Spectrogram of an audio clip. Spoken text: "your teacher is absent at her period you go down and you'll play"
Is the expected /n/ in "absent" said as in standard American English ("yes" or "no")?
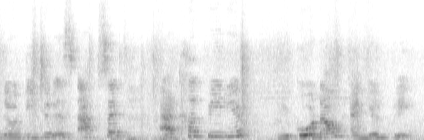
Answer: no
